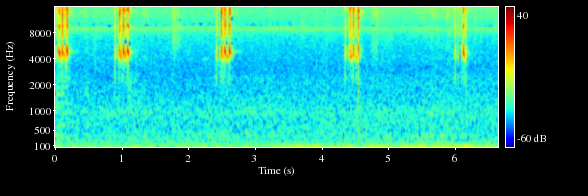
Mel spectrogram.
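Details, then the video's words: One lonely cricket in a real recording, giving high clipped chirps of quick pulses at uneven intervals of one to two seconds, over a quiet low background hum. "The sound of one lonely cricket"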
